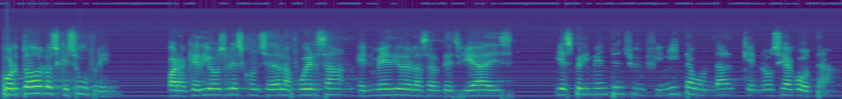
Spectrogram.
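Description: A woman reads prayer petitions at Mass in a formal, measured way. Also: medium pitch, fairly even intonation, soft background music. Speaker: reader of intercessions at Mass. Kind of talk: liturgical reading of prayer petitions. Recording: dull lo-fi sound with mains hum.

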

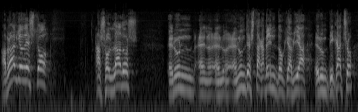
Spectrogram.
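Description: Older male priest; high, animated delivery in a sermon talk. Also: measured pace. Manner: lively storytelling, repeats prayers softly. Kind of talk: radio-style sermon talk.

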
